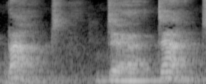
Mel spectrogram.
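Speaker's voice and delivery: ordinary delivery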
